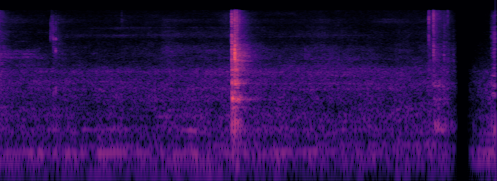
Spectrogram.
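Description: Woven idiyappam trays being stacked in a steel steamer pot: one sharp knock about halfway through and a softer one near the end, over a low steady hum.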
